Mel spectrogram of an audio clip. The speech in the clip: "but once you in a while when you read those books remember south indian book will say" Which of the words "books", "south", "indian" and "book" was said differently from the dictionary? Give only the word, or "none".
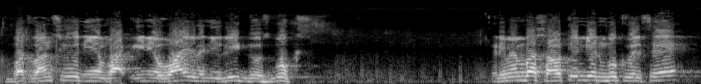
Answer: south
